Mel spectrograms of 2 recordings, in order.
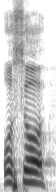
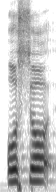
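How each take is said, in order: Both takes have the same delivery.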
